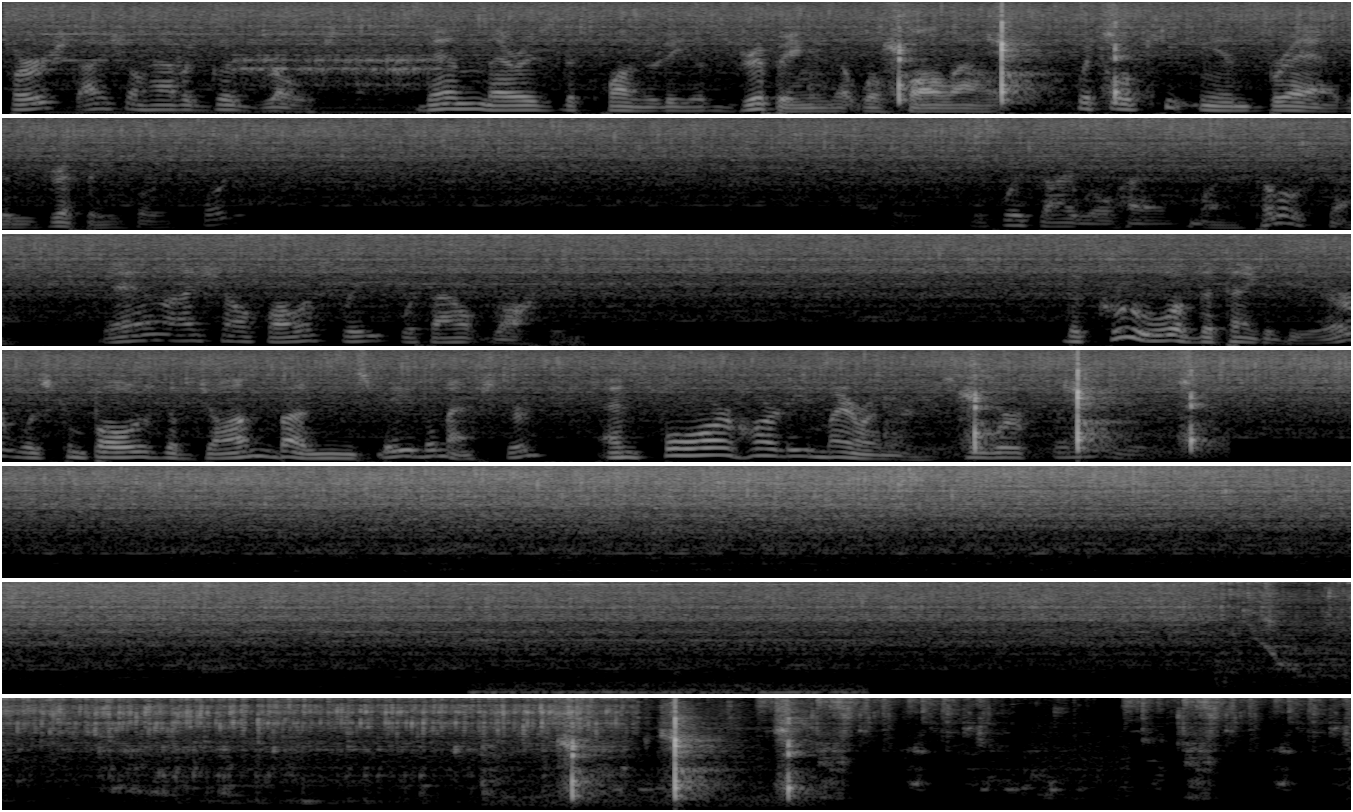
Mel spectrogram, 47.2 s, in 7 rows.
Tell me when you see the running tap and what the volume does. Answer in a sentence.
You can hear the running tap from 0.0 to 47.1 s, getting louder then quieter.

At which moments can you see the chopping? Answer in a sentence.
You can hear the chopping from 4.0 to 5.7 s, from 24.6 to 26.3 s and from 42.9 to 44.5 s.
